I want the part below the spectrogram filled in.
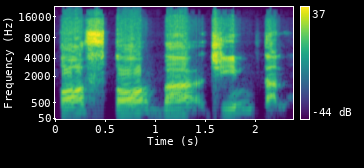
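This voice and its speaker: A male teacher walks his students through recitation rules step by step, spelling out letters and syllables slowly before repeating them. His voice is bright and a little high. The recording is dry and close, with no room sound around him. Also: lively intonation, no room sound, poor audio. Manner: reminds listeners often to remember the rules.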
